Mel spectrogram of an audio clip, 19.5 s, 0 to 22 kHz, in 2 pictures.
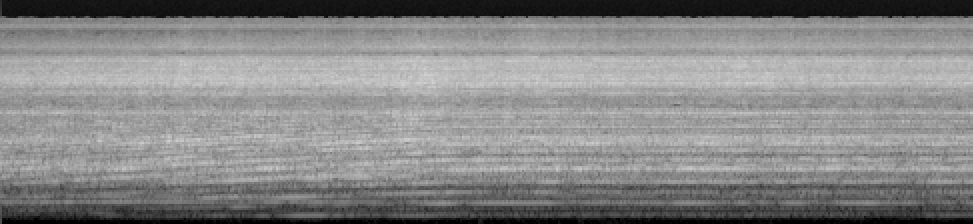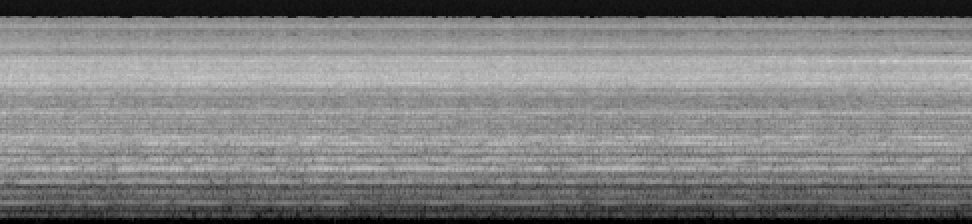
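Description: Quantum 2040 8-inch hard drive's AC spindle motor spinning the platters up: a whine that rises in pitch over the first four or five seconds, then settles into a steady whir at full speed. With no controller board, only the spindle turns and the heads stay still.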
